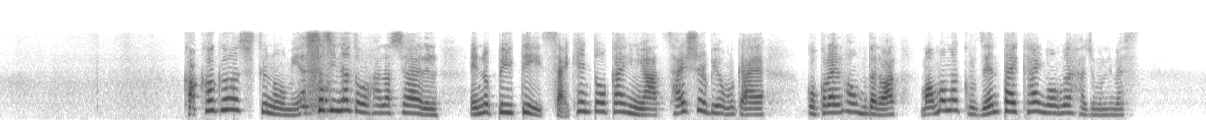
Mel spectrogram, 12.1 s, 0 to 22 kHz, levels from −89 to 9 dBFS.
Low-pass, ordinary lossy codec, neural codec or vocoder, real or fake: 7.2 kHz; Opus, 32 kbps; codec, 16 kHz in and 24 kHz out, 0.4 kbps, LongCat-Audio-Codec, fine tuned four codebook decoder; fake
